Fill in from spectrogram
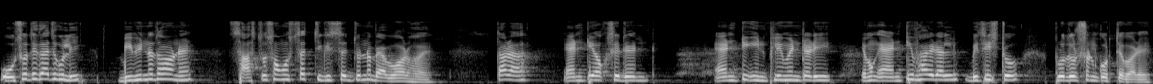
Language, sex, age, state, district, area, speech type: Bengali, male, 18-30, West Bengal, Purba Medinipur, rural, spontaneous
